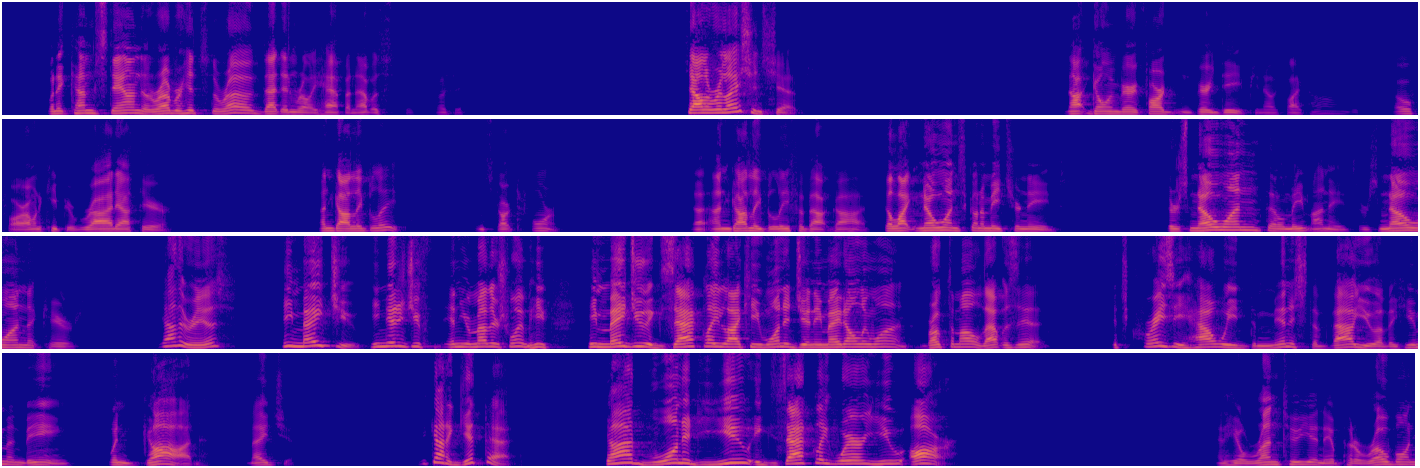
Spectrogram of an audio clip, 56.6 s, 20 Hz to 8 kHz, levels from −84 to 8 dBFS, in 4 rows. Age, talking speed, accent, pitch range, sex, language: 50-69, 155 wpm, American, 130-200 Hz, male, English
